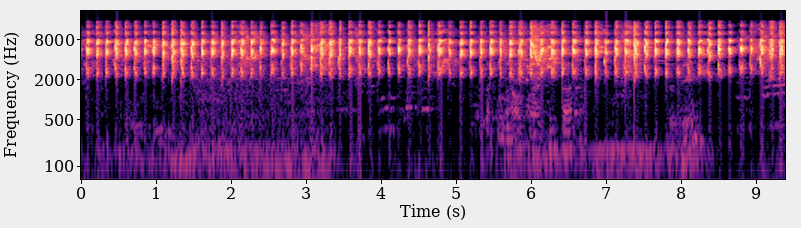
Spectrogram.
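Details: Konslet-style song of a male lovebird: an unbroken, high-pitched chattering stream of rapid, shrill notes, roughly four per second, with faint human voices murmuring underneath.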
